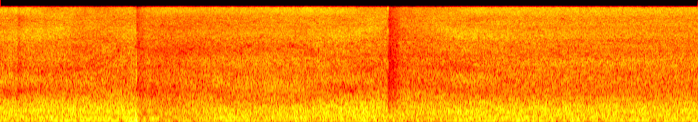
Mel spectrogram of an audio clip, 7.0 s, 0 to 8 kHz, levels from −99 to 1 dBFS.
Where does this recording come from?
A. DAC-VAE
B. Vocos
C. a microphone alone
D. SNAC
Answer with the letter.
C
